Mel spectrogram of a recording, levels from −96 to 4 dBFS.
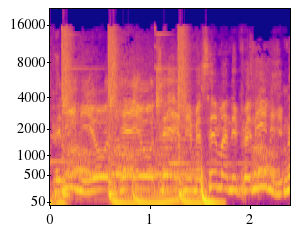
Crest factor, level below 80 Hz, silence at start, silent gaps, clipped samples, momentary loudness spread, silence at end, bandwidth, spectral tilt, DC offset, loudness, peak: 10 dB; -16 dBFS; 0 s; none; under 0.1%; 3 LU; 0 s; 16.5 kHz; -4.5 dB/octave; under 0.1%; -10 LUFS; 0 dBFS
